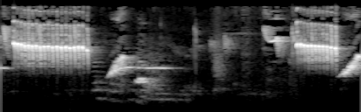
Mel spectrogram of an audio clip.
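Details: A female prinia sings the fast 'ngetir' pattern prized for tutoring caged songbirds. A buzzy, rapidly pulsed high trill is followed by a rising slurred whistle and soft chips. After a short pause, another trill and an upward whistle follow.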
